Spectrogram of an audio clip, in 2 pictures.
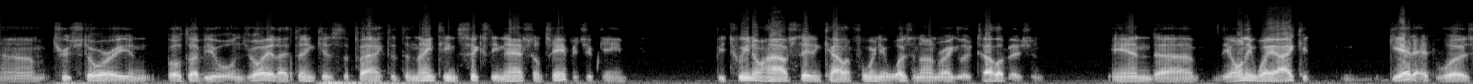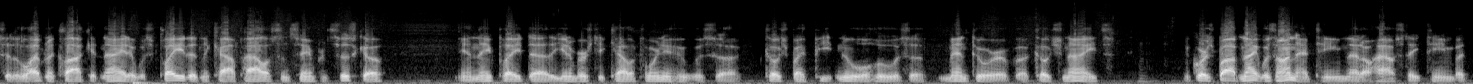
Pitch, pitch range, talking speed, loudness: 75 Hz, 70-80 Hz, 185 wpm, -14 LUFS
